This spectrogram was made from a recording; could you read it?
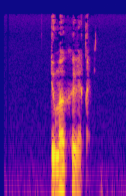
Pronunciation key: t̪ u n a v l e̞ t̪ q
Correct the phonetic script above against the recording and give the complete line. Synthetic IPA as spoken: t̪ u m a ɣ l e̞ q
